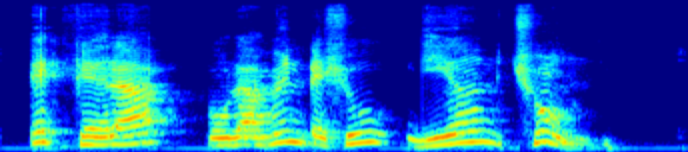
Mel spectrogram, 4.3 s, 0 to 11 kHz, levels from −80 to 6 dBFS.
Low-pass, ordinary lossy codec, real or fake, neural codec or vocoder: 9.9 kHz; AAC, 64 kbps; fake; codec, 24 kHz, 0.9 kbps, WavTokenizer, medium music audio release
